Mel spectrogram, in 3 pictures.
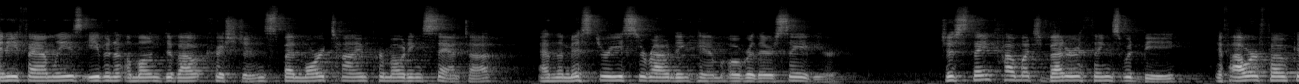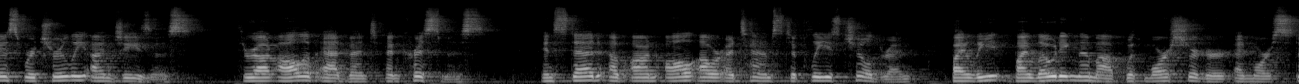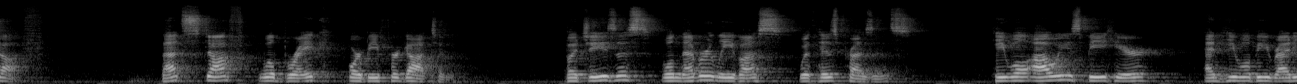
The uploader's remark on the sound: midweek Advent service on December 6, 2023 at Grace Evangelical Lutheran Church, Lexington, MO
